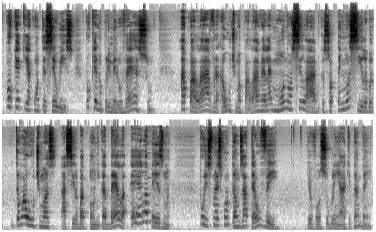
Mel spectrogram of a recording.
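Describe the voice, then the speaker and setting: A woman's voice: on the low side, big pitch swings, fairly quick, fairly bright tone. A woman teaching an online lesson on poetic scansion, explaining patiently and counting syllables aloud one by one. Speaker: poetry teacher.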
